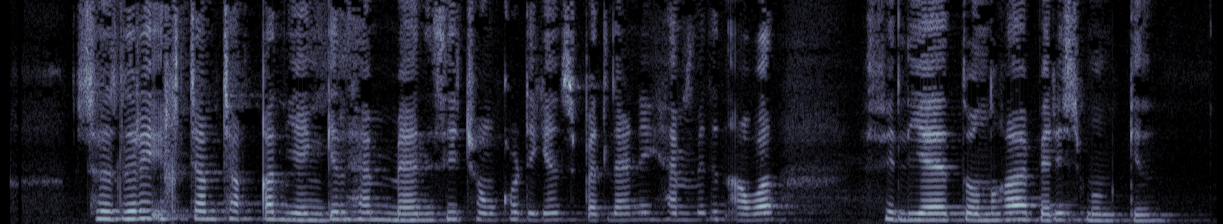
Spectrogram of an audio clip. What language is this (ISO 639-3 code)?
uig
